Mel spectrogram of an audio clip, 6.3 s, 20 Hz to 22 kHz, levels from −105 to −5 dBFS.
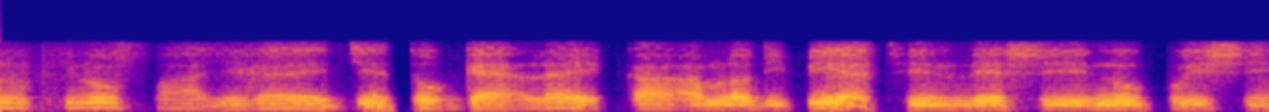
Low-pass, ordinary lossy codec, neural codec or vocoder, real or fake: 5.4 kHz; Opus, 24 kbps; codec, 16 kHz, 0.4 kbps, LongCat-Audio-Codec; fake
